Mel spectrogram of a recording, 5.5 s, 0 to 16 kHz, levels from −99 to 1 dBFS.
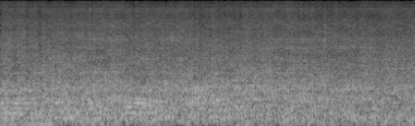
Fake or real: fake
